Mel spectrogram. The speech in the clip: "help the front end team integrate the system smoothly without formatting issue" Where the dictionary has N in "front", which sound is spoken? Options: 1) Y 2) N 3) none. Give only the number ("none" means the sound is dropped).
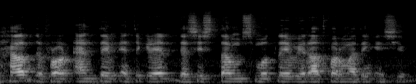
3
